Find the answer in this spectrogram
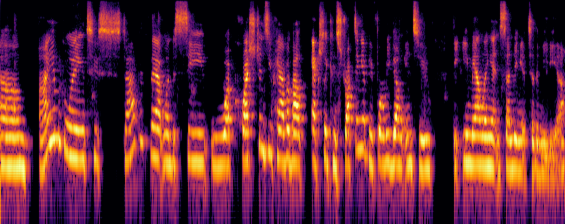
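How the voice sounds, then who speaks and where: With a normal speaking voice, a woman of fairly high pitch talks with ordinary pitch variation and hardly any pauses. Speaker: business network founder giving a training. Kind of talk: online educational workshop.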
